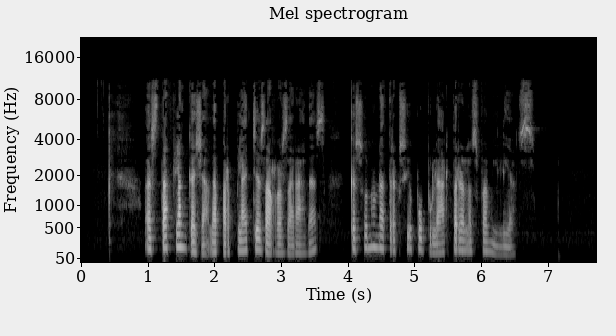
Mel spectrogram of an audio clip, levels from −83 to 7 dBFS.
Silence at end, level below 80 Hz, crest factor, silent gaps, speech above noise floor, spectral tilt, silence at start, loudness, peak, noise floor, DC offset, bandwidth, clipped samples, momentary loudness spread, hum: 0.95 s; -72 dBFS; 28 dB; none; 47 dB; -3.5 dB/octave; 0.4 s; -26 LUFS; 0 dBFS; -74 dBFS; under 0.1%; 11.5 kHz; under 0.1%; 18 LU; none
